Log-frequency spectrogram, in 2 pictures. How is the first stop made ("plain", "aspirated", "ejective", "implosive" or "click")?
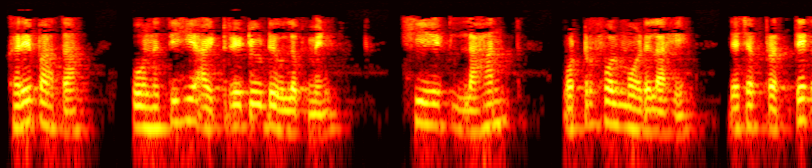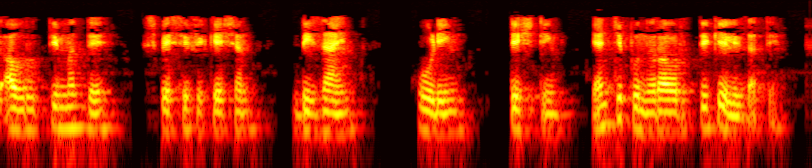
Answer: aspirated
